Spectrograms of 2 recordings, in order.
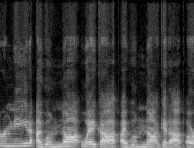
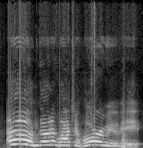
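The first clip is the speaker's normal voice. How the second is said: a lightly higher, airy mock voice of the friend; imitating a friend; 9 semitones higher, 5 dB louder than usual. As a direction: play the friend casually announcing a horror movie, a bit higher. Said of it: "I don't know why I talk like that".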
